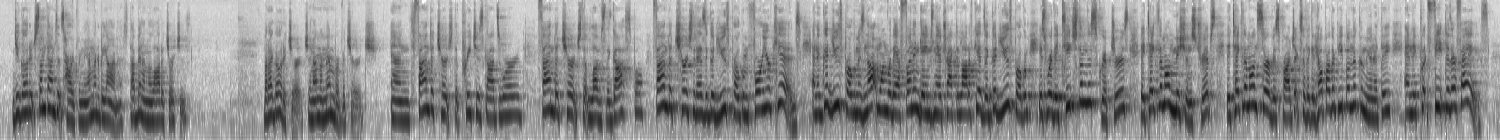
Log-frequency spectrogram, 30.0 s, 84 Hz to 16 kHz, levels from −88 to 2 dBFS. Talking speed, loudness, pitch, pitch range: 240 wpm, -16 LUFS, 235 Hz, 210-275 Hz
